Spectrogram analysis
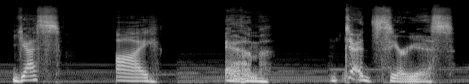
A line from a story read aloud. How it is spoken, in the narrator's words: I grunted, fighting to keep the hanger from slipping from my hand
